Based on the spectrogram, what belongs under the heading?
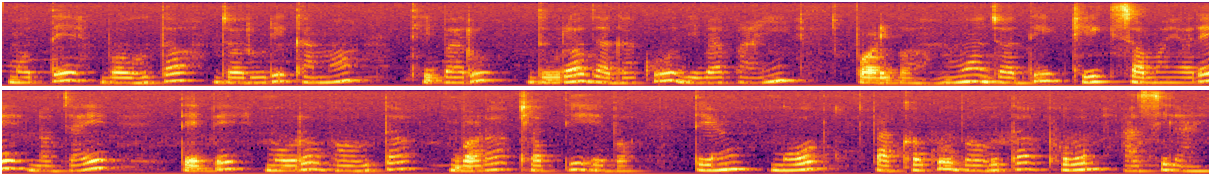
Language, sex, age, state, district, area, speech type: Odia, female, 60+, Odisha, Ganjam, urban, spontaneous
